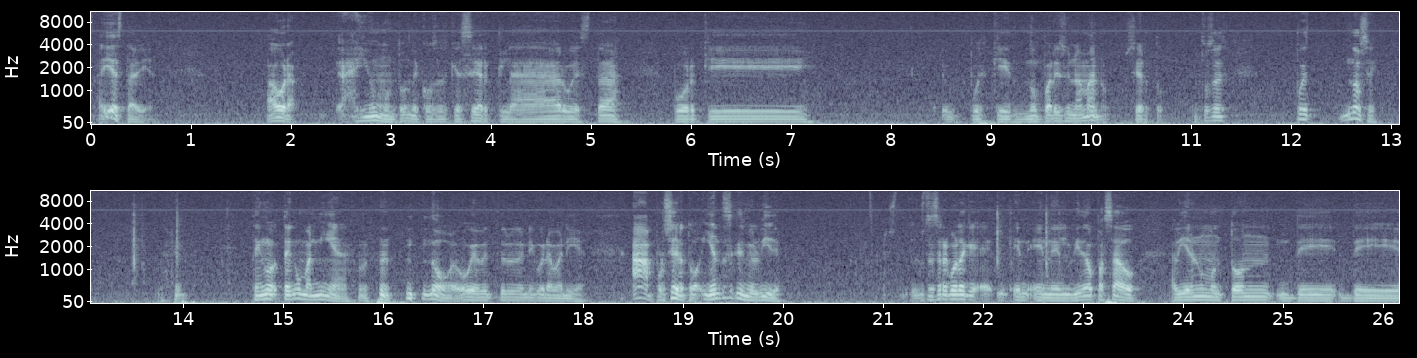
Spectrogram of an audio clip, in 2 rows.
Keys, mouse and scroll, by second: 0.6 scroll up 2, 1.0-4.0 drag, 7.8-8.9 drag, 9.1 click, 9.8 middle click, 10.4-11.5 drag, 12.8 click, 13.5 Tab, 14.0 shift+click, 15.6 click, 16.2-16.5 scroll up 1, 16.8 middle click, 18.3 middle click, 19.2 scroll down 1, 19.6-20.8 middle drag, 20.9-21.2 scroll up 2, 21.6-22.0 scroll down 2, 22.1 a.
